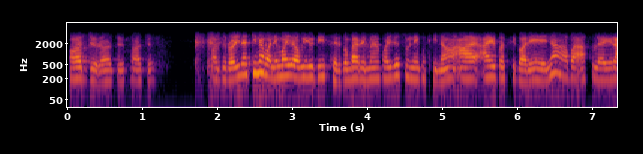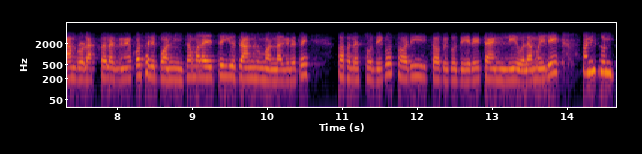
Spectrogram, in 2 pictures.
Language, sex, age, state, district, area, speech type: Nepali, female, 30-45, West Bengal, Darjeeling, rural, conversation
